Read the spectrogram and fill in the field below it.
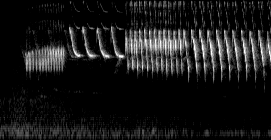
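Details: Belgian canary song for prompting other canaries to sing: a flat buzzy trill, four falling whistles, then a fast rolling series of falling notes.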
